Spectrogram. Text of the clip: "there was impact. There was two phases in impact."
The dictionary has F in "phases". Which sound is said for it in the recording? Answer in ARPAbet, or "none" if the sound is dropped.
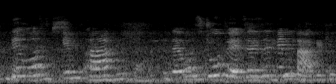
P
